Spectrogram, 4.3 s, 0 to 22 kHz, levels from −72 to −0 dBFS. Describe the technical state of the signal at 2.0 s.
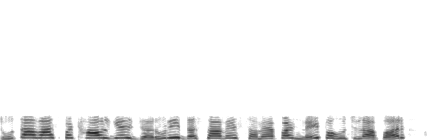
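At 2.0 s you're hearing the iLBC codec, which colours the whole clip. Each 30 ms frame is coded on its own, likely at 13.33 kbps, so the speech sounds rough and slightly synthetic, squeezed into roughly 200 Hz to 3.7 kHz with nothing above 3.8 kHz.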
